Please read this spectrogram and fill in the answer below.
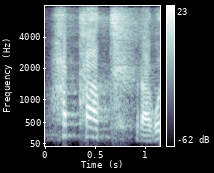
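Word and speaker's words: חטאת: 그러나 성경이 얘기하는 죄는 히브리어 원어로는 하타트라고 읽습니다.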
